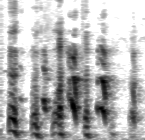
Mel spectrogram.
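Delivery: laughing, high and slow; spluttering through laughter. Real, not acted. Laughing at absurd turn.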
